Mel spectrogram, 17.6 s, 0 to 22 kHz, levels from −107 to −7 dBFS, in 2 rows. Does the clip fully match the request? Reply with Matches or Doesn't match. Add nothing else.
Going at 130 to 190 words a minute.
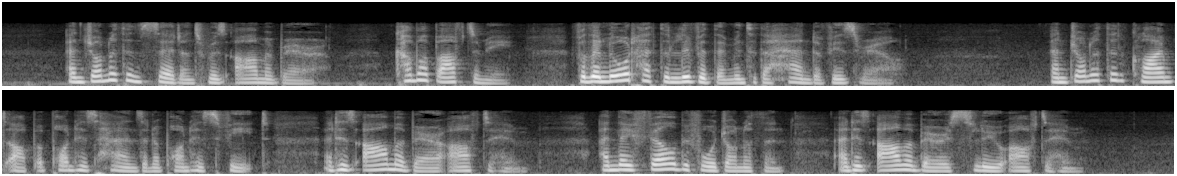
Matches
